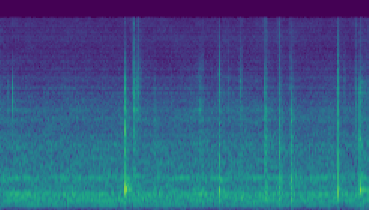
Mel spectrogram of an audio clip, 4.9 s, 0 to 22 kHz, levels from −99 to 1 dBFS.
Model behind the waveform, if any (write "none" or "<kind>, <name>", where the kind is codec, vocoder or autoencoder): codec, SNAC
